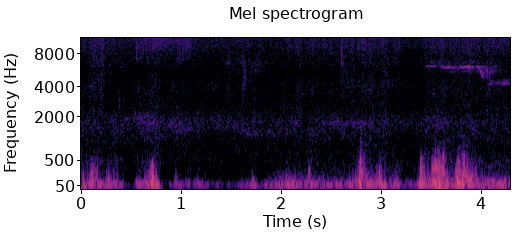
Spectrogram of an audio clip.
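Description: Irregular low rumbling thumps of wind buffeting and handling noise on a handheld phone microphone, busier near the end.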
